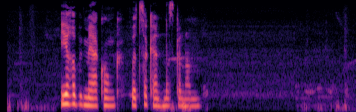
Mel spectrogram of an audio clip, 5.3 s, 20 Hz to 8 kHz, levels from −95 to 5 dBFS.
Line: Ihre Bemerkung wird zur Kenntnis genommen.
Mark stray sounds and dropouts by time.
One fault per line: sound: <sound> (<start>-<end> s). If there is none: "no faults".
no faults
